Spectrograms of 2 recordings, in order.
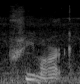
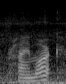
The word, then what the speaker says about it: Primark: going to run into premark and or Primark depending on how you want to pronounce it and let's see what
